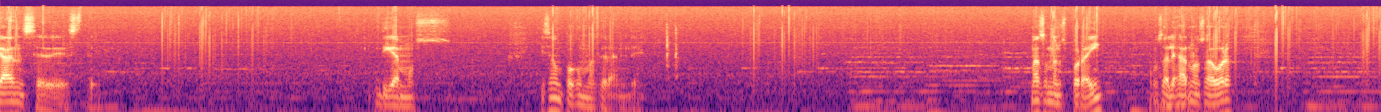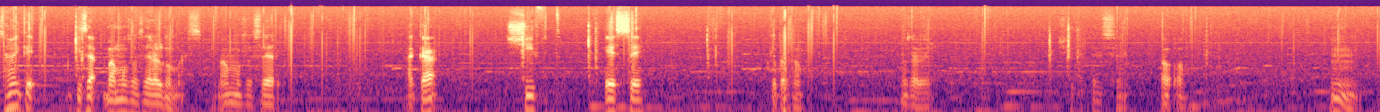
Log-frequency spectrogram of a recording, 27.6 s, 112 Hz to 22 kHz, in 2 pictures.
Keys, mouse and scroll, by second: 2.6 click, 6.8 s, 10.1 click, 11.5-12.0 scroll down 1, 14.7 b, 15.7-17.5 drag, 19.8 shift+s, 21.0 Escape, 24.6 shift+s, 26.0 Escape.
